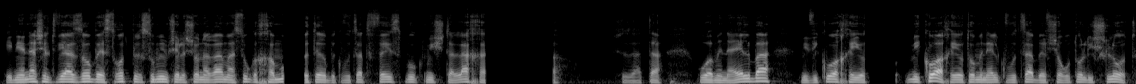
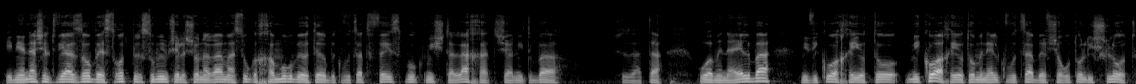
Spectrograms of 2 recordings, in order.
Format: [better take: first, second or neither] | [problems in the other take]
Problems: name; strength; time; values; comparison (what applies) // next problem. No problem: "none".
second | audio cutting out; at 3 s, at 5 s for 0.5 s and at 8.5 s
